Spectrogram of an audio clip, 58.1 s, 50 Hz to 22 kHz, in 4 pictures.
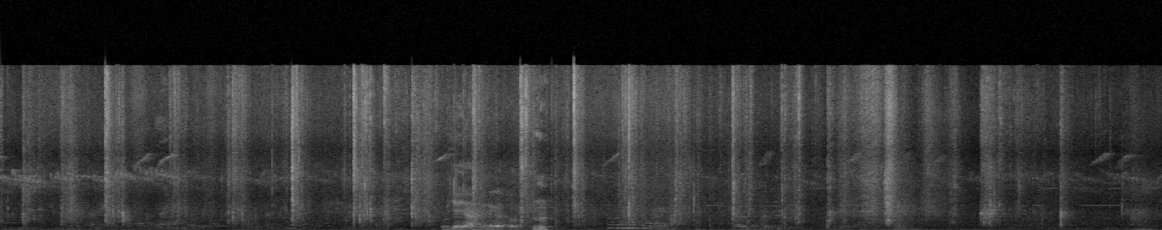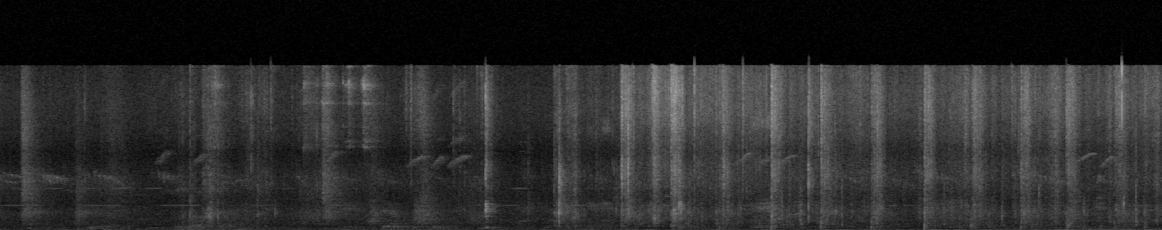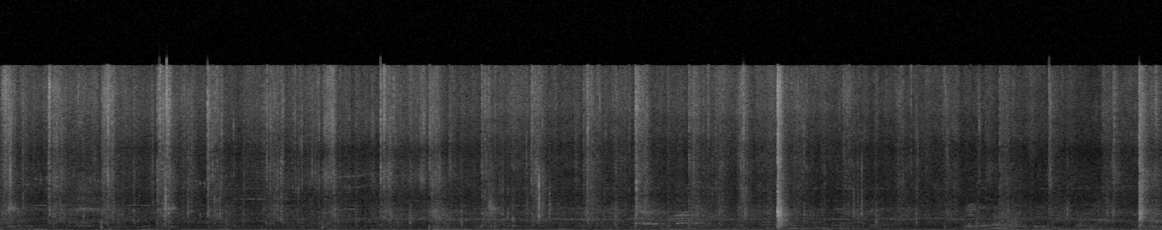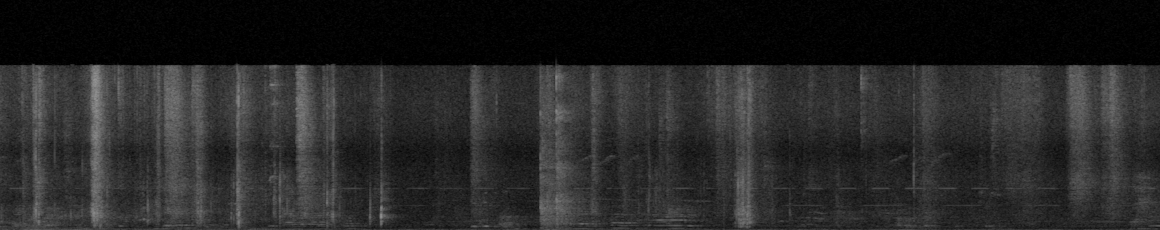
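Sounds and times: footsteps: 0.2 - 13.4, 21.4 - 47.8.

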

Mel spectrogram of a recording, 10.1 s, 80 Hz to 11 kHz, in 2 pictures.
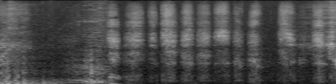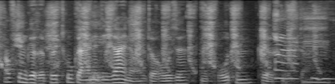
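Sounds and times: heavy panting: 1.6 - 10.0.

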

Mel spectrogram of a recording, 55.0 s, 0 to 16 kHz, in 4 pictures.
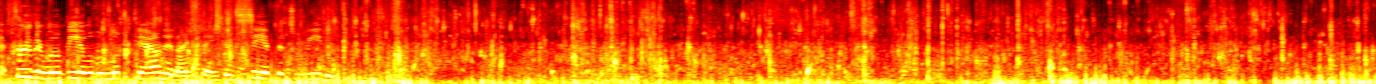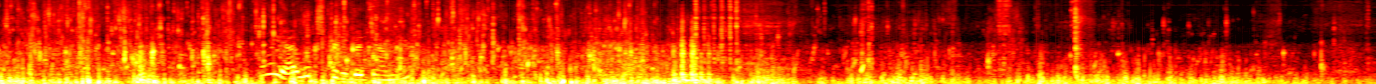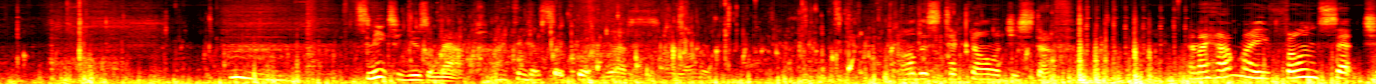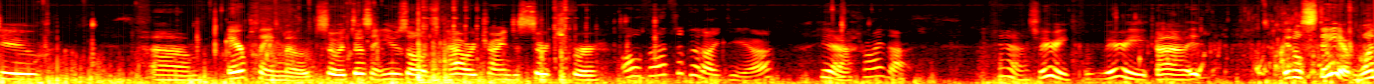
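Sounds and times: water lapping at hull: 0.0 - 55.0
wind buffeting microphone: 0.0 - 55.0.

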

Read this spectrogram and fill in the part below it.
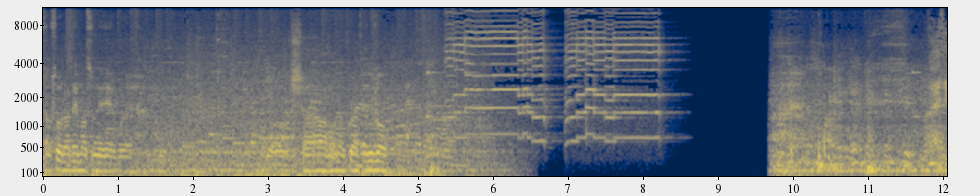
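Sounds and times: restaurant room noise: 0.0 - 8.3, 9.7 - 12.0
reedy wind instrument melody: 5.4 - 8.6.

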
